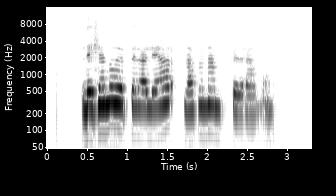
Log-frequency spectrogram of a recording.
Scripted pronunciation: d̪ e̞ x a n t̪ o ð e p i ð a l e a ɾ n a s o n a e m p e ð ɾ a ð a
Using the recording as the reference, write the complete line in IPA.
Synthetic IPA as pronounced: d̪ e̞ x a n d̪ o ð e p e ð a l e a ɾ n a θ o n a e m p e ð ɾ a ð a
